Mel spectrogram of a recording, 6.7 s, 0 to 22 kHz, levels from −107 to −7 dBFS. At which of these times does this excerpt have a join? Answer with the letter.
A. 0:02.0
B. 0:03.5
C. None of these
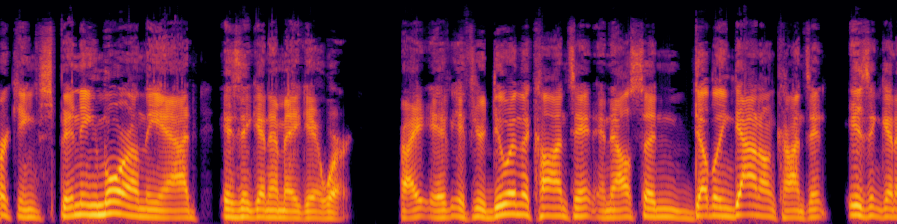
C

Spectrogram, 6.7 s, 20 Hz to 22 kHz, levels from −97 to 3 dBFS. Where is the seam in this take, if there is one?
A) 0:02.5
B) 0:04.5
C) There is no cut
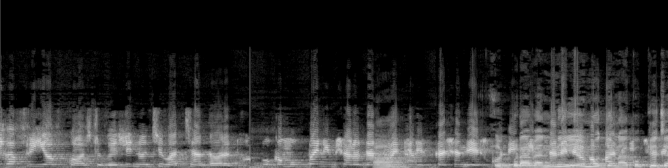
A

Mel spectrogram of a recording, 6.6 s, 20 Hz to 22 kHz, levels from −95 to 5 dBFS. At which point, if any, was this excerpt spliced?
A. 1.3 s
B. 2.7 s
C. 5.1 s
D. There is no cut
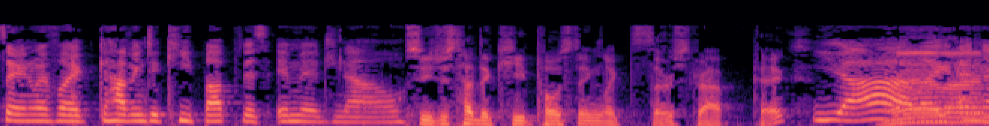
B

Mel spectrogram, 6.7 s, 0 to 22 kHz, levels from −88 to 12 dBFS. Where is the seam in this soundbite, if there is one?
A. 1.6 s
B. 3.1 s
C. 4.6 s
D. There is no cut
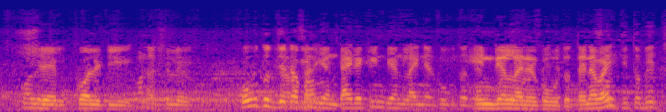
B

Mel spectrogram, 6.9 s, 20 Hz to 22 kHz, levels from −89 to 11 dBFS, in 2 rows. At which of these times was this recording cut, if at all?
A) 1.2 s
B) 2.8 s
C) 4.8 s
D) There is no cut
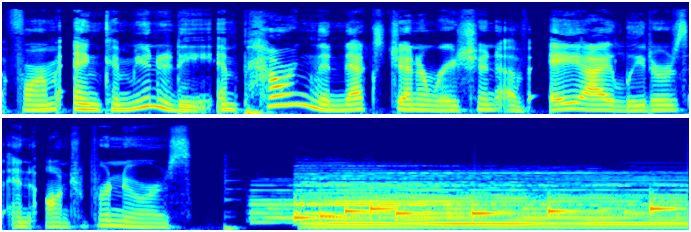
C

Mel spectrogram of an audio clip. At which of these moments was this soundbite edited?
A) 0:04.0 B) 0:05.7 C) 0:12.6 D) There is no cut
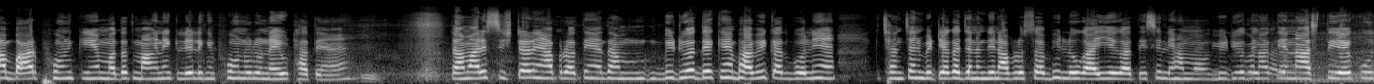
C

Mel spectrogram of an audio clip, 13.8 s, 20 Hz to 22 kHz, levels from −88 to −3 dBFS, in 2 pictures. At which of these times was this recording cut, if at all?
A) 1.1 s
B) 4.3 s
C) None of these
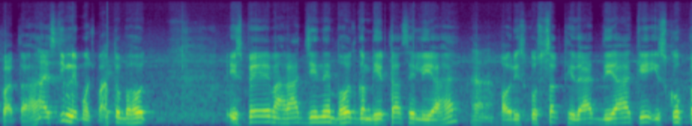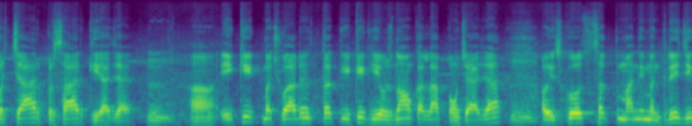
A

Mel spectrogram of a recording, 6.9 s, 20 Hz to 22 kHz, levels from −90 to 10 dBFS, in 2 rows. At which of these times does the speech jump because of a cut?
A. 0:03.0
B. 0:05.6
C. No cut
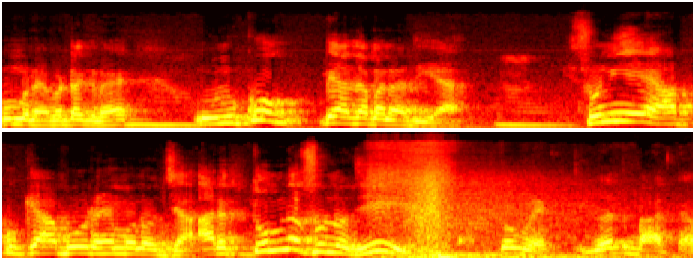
B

